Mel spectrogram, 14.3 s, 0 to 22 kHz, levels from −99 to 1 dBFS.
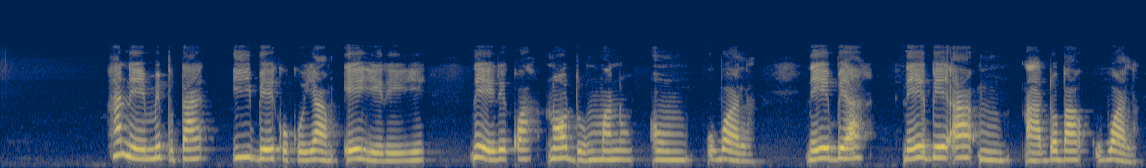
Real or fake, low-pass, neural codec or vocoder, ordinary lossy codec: real; 7.2 kHz; none; Opus, 64 kbps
